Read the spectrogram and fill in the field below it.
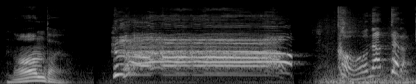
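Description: Two young men shout together.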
